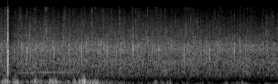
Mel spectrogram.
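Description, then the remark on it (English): An audience claps together in a steady, dense burst of applause, many hands producing a continuous crackling patter at a moderate, even level throughout. “Matter of fact, let's all clap because we want to be a generous giver today.”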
